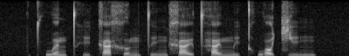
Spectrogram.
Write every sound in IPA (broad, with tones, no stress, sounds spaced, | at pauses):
t̪ʰ w ə˥˨ n t̪ʰ ḭ˨˩ k ä˦ x ɤ̰˨˩ ŋ t̪ i˨˦ ŋ x a˨˦ ɪ̯ t̪ʰ a˧ ɪ̯ m ḭ˨˩ kʰ w ɔ˥˨ t͡ɕ ḭ˨˩ ŋ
